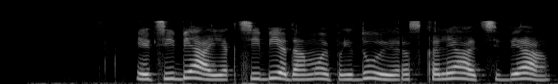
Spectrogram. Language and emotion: Russian, angry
